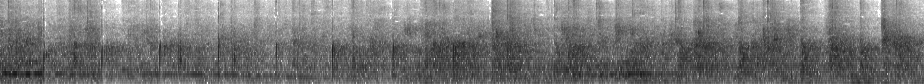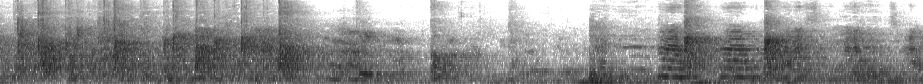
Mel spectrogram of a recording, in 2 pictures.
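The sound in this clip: Audience applause welcoming a speaker to the stage: dense, steady clapping from a crowd fills the whole stretch, with voices mixed into the sound.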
